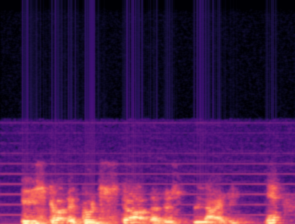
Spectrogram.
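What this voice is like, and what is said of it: Exaggerated Cockney accent. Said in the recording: “That's his Cockney accent? ... he sounds ugly ... He sounds like it's like the 1860s and he's in a horse carriage ... it's so cockney.”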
